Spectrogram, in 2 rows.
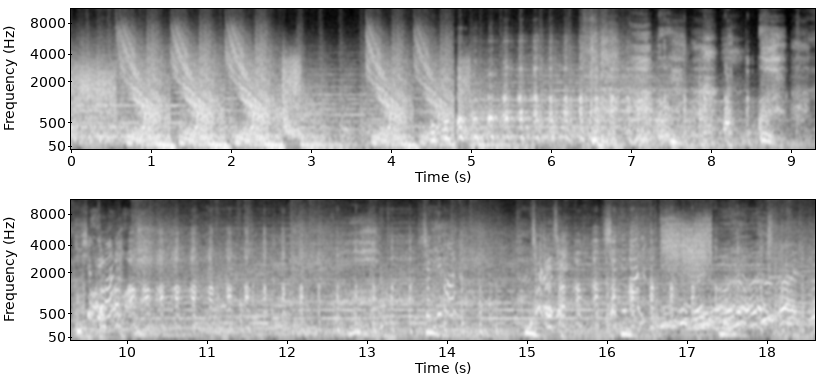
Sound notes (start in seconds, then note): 4.4 groans; 4.4 laughs; 10.2 laughs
